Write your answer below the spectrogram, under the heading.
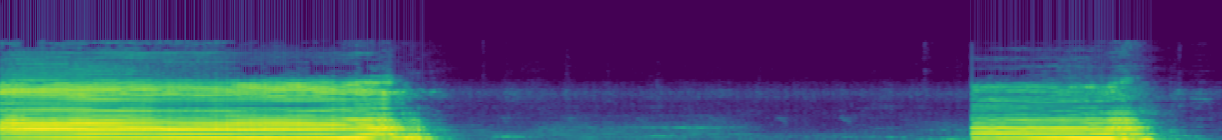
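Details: A long, loud, steady moo of about two seconds from a cow, sagging in pitch as it fades, then a shorter second moo after a brief quiet pause.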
